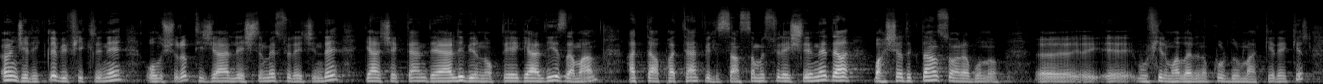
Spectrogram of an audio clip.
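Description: A man's fairly high voice with vocal fry, fairly even intonation and a moderate pace. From Turkey, Istanbul. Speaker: professor and technology park director. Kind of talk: TV interview. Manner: hesitant, many fillers.

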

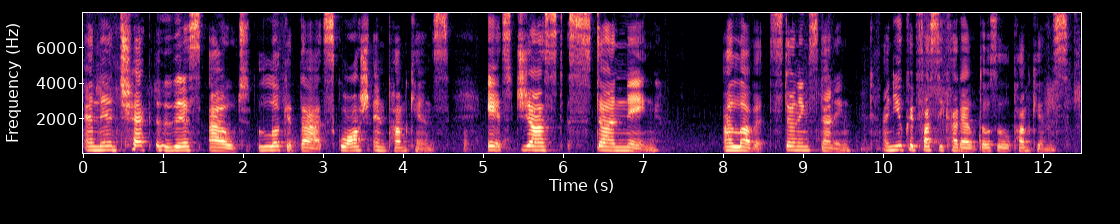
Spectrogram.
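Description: A woman speaks at a very slow pace. Her tone is bright and sharp, her intonation fairly even. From Quebec, Montreal. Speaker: craft tutorial host; papercraft demonstrator. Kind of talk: tutorial. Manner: casual, chatty with fillers.

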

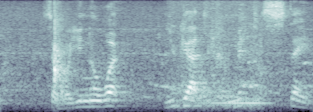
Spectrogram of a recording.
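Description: A man talks at a moderate speed while noticeable noise sounds behind him. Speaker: audience member. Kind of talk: audience comment. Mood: earnest, persuasive. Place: hall. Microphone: handheld.

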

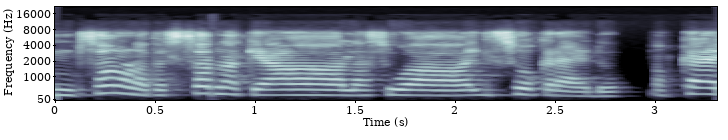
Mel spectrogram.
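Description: This woman's voice sits high in pitch, with ordinary pitch variation. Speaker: primary school teacher. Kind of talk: testimony.

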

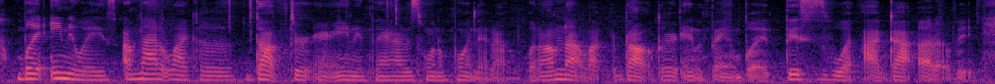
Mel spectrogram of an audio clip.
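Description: A quiet woman's voice, very deep and low, at a very fast pace with hardly any pauses, over noticeable background noise. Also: ordinary pitch variation. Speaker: YouTuber, mother; YouTuber. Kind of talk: casual Q&A vlog. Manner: quiet, subdued speaking; hesitant, many fillers. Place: home room. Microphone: phone near.

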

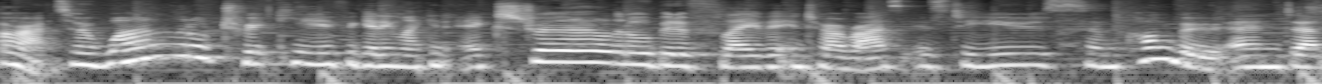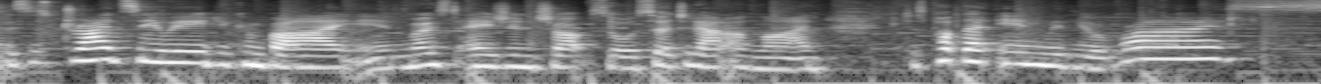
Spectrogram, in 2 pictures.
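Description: Over clear background music, a woman talks at a moderate pace with hardly any pauses. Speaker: cooking show host. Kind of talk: tutorial. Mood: playful, cheerful.

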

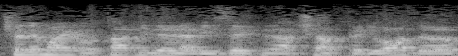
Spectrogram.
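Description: Faint music plays in the background, and there is audible room echo. A man talks with monotone, flat intonation at a fairly high pitch. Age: 40s. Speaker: actor; actor presenting his career. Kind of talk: self-presentation showreel. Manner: formal. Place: home room.

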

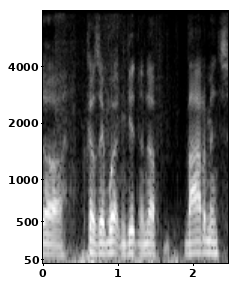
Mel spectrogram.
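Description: The man's voice sits at medium pitch and has a dark, mellow tone.

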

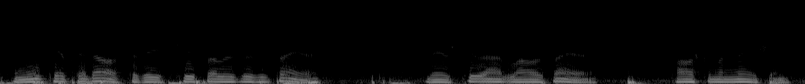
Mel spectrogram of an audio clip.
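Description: A man speaks at a fairly low pitch with a dark, mellow tone that is somewhat breathy. His loudness stays very even, broken by long, frequent pauses. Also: lively intonation, fairly slow pace. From Kansas and Oklahoma. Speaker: early day cowboy. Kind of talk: oral history interview. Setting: at home.

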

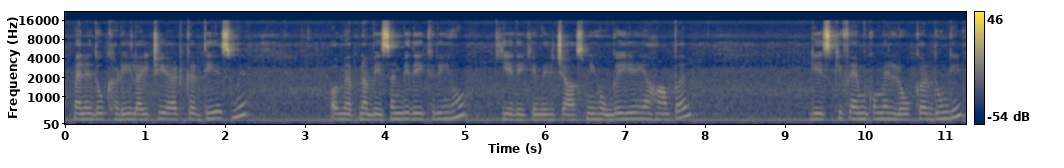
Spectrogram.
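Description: There is noticeable background noise as a woman speaks with very even loudness and fairly even intonation. She leaves long, frequent pauses. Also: fairly slow pace. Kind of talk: tutorial. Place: kitchen.

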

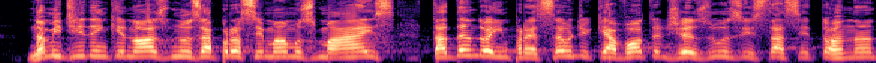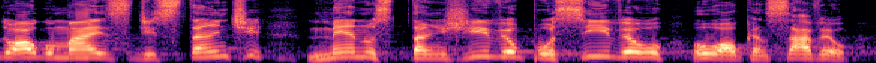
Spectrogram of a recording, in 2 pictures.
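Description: This man has a high-pitched voice and speaks at a fairly slow pace. The background is quiet. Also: ordinary pitch variation, big swings in loudness. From Brazil. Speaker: pastor. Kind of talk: sermon. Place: church.

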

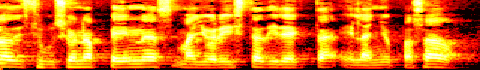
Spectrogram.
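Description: A man's fairly high voice at a moderate pace, with fairly even intonation, against a quiet background. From northern Mexico, Guaymas, Sonora. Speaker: company founder. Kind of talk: interview. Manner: halting, repeats words.

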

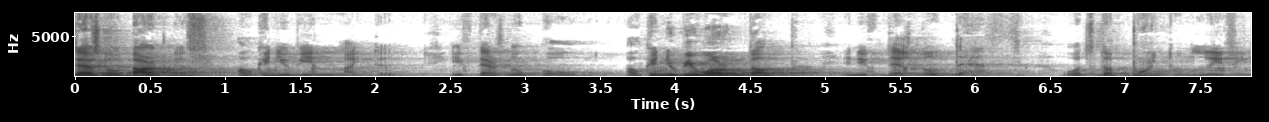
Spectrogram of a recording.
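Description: In a cartoonish character voice, a man speaks fairly quickly with a very deep, low pitch and a calm, solemn tone, and a clear echo surrounds him. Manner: calm, solemn, persuasive.

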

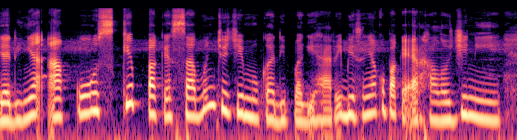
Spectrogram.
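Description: Light noise in the background beneath ordinary pitch variation. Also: woman. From Indonesia. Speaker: beauty vlogger. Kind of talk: tutorial. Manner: casual, chatty. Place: home room. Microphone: phone near.

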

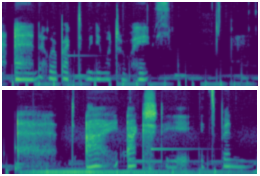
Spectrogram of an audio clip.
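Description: A soft-spoken woman talks at a very slow pace over clear background music, and the sound is dry with no echo. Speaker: ASMR gaming creator. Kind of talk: gaming ASMR ramble. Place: home room. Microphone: studio mic.

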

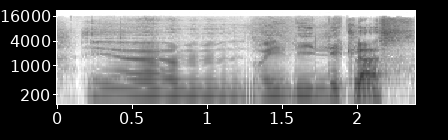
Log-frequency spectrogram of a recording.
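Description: A man with a dark, mellow tone and fairly low pitch is heard in a very clean recording with a silent background. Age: 40s. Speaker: dog trainer and podcast host. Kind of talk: podcast interview. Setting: association offices in a city. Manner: hesitant, many fillers.

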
